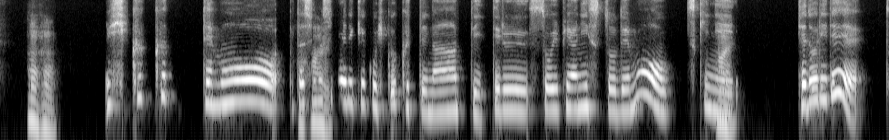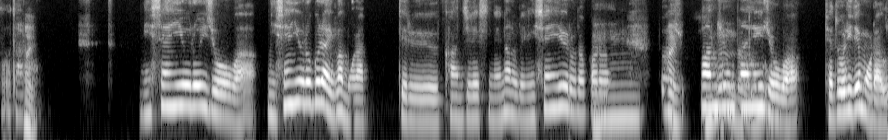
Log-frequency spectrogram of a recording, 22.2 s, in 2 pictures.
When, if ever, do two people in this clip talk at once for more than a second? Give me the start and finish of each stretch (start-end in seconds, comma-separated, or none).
19.4-20.7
